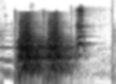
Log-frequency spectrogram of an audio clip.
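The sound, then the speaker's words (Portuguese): A human voice imitates a dog barking, voicing a rooster that mimics dogs, giving a couple of rough, loud barks that end in a short, higher yelp, with no other talking. “Mal acabara de dizer essas palavras, o galo Zé atacou, imitando perfeitamente o latido dos cães.”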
